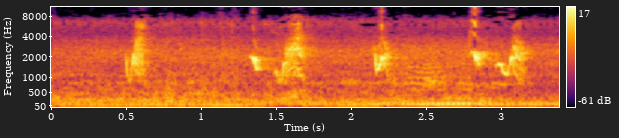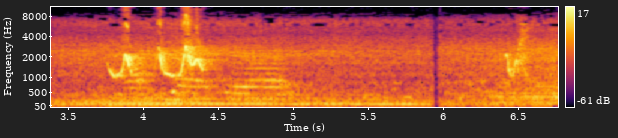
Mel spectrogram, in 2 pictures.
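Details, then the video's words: Papuan variable pitohui singing: clustered whistled notes with rising and falling slides, bunched more densely in the middle, with clicks and a soft low rumble behind. "burung pitohui variabel gacor cucak Rowo Papua cucak emas"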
